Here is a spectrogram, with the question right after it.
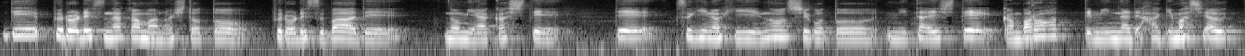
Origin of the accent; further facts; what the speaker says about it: Fujisawa, Kanagawa, Japan; 私全行に小学校2年生の頃から住んでるんですけれども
